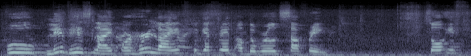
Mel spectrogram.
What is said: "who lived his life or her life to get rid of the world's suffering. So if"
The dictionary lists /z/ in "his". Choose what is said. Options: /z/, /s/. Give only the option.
/s/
